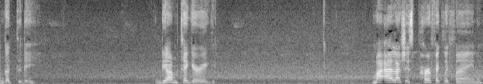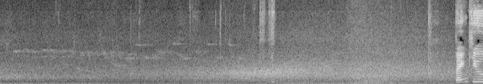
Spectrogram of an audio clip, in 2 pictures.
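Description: A young woman speaks casually in short bursts, close to a phone microphone.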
